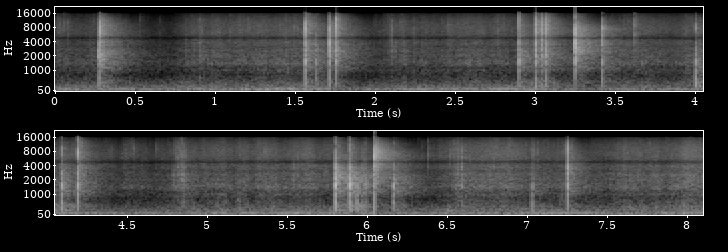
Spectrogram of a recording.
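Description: Clear plastic bubble wrap is held over a keyboard while both hands squeeze and press the bubbles. Bright, sharp pops, some in quick pairs, sound unevenly through the clip over a soft crinkling hiss. Each pop dies away almost instantly as the bubbles burst.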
